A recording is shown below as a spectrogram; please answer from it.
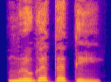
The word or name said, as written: ಮೃಗೋತ್ಥ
